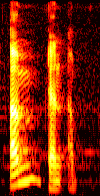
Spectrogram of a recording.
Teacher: mim dan ba mempunyai kedekatan makhraj, yaitu makhraj yang sama-sama keluar dari kedua bibir yang tertutup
